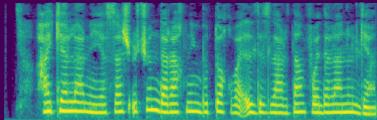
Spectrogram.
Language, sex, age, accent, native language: Uzbek, female, 30-39, Andijon, Uzbek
